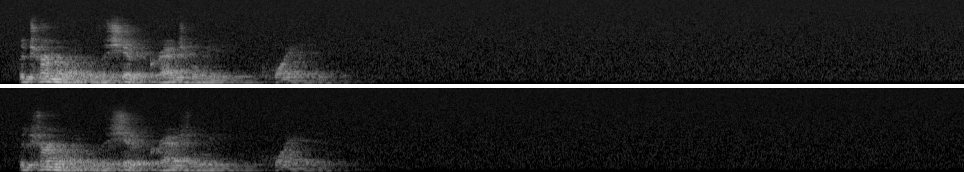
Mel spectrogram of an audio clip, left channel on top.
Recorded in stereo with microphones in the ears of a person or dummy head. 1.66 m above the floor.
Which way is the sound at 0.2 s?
75° left (ahead or behind).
